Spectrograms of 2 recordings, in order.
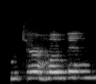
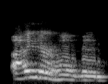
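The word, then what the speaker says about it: Uyterhoeven: We're also expecting Representative Erica Uterhoven. Am I saying that correctly? Is that? No, I'm not saying it correctly. I'm doing it terribly. I'm going to ask for help from Eiderhoven.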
